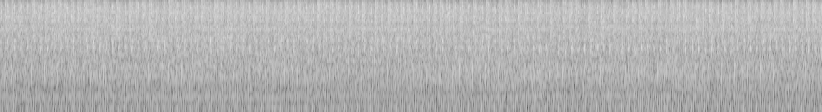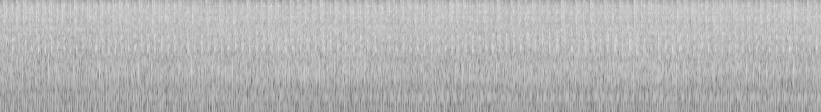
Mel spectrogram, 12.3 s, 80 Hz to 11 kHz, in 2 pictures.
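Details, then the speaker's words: Briggs and Stratton 550e pressure washer engine: loud, unsteady, labouring run as if choking on fuel; ran really rich even with air filter off, and with filter on not getting enough air. "it's like it's not getting enough air now so the fuel air mix is wrong clearly there uh it was running really rich even with the this off so it was getting more air to compensate for that"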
